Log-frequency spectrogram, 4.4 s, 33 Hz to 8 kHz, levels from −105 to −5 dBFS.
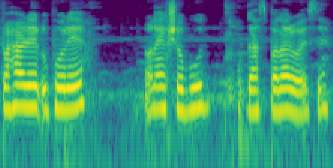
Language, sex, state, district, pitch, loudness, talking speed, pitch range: Bengali, female, Assam, Hailakandi, 230 Hz, -12 LUFS, 95 wpm, 220-245 Hz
